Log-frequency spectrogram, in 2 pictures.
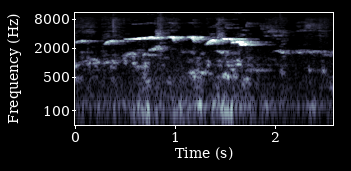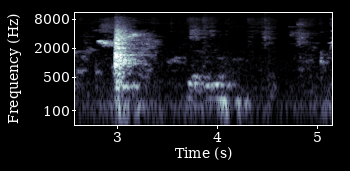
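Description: A bird singing: quick runs of high, short chirping notes with slight pitch glides, pausing in the middle and starting again near the end. A brief noisy burst comes about three seconds in.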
